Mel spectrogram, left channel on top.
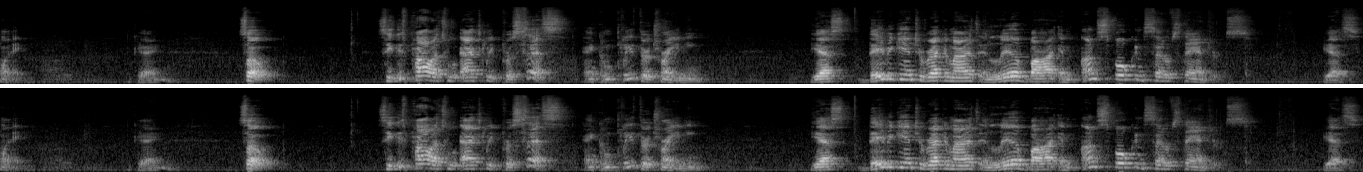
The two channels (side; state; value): both; normal; correlation 0.42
